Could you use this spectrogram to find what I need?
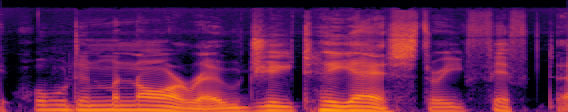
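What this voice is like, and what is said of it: Put-on British accent. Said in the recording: “Again, a British accent.”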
